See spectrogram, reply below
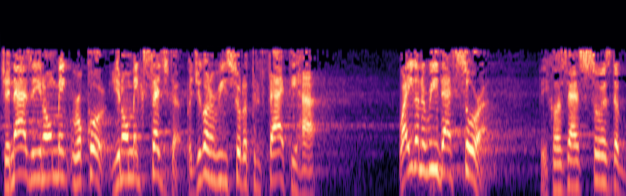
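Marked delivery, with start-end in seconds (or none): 5.0-6.1 higher, louder, fast rhetorical question; emphatic preaching. Real, not acted. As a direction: drive the question home to the crowd. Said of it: "rhetorical question to congregation".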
